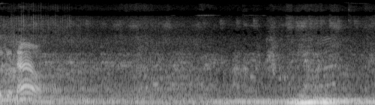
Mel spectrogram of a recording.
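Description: A car engine idles nearby with a low, steady rumble.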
